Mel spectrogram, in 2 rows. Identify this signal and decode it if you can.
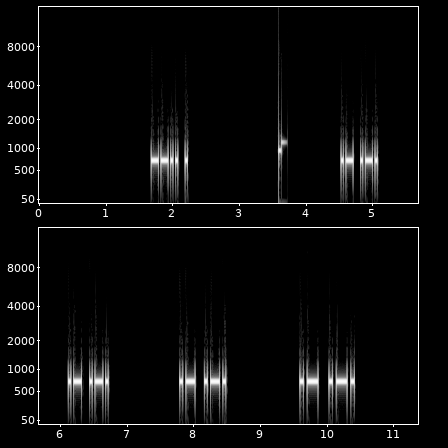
Morse code, heard as a keyed tone, about 30 wpm, 700 Hz. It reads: ZE AR AR AR AR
